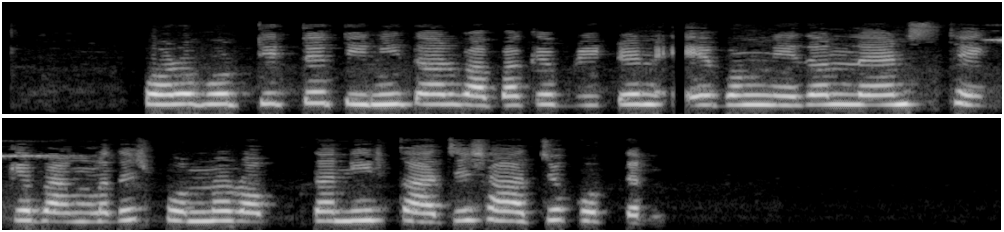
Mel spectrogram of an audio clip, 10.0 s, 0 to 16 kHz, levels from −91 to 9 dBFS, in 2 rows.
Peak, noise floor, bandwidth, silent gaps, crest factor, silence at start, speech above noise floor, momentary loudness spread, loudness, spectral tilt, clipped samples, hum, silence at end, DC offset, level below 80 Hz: -2 dBFS; -82 dBFS; 7.8 kHz; none; 14 dB; 0.7 s; 67 dB; 7 LU; -15 LUFS; -4 dB/octave; under 0.1%; none; 1.8 s; under 0.1%; -68 dBFS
